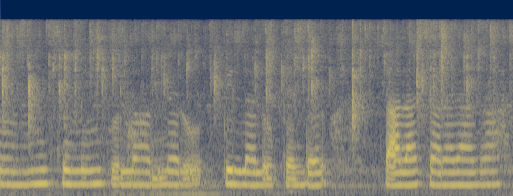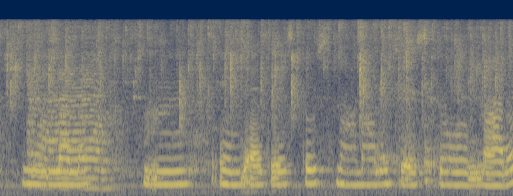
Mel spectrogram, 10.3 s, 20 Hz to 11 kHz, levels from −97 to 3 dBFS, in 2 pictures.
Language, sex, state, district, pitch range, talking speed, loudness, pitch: Telugu, female, Andhra Pradesh, Visakhapatnam, 205-225 Hz, 75 wpm, -19 LUFS, 220 Hz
